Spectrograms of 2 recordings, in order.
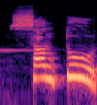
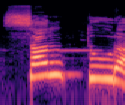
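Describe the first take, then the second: First: Said in the usual way. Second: santoor drawn out slowly syllable by syllable; slow syllable reading. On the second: Shown as a demonstration. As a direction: read santoor slowly for the class. (Santoor धीरे-धीरे खींचकर)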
